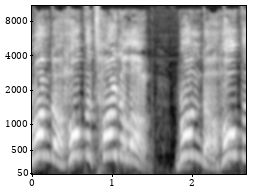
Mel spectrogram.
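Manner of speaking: very loud, high, shrill, booming yell. Retelling how a guy off camera kept shouting instructions, imitating someone shouting loudly. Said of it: "loudly as you possibly can".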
